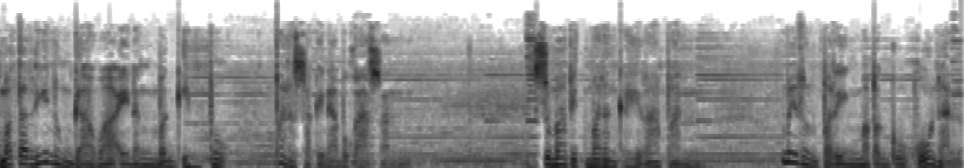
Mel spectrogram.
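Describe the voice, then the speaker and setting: Casting: Filipino man as radio drama narrator, deep, slow, deliberate and poetic with expressive swings. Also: music in the background. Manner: solemn, deliberate. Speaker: narrator and program host.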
